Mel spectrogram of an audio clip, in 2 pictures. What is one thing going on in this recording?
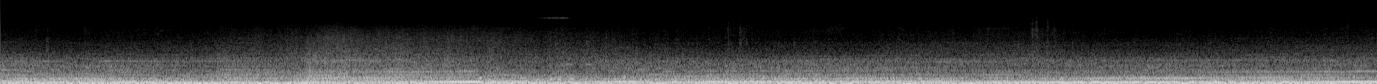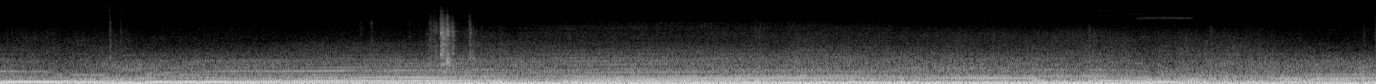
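A car engine roars loudly from inside the cabin, rising and falling in pitch as it shifts gears.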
